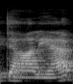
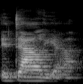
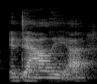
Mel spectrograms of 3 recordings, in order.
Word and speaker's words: Idalia: I want to say Idalia, but it's Idalia, Idalia. So the Dal rhymes with Hal, Idalia.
